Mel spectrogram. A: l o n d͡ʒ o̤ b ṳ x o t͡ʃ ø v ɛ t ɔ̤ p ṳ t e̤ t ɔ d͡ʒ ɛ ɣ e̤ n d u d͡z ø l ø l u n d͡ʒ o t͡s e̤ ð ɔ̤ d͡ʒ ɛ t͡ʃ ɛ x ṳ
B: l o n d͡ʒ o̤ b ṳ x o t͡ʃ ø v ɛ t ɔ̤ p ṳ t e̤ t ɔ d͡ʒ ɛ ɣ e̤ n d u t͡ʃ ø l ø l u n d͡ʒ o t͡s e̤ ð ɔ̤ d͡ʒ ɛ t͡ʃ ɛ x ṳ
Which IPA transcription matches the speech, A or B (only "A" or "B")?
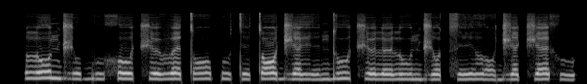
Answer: B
